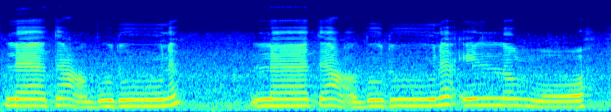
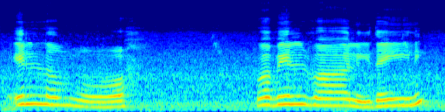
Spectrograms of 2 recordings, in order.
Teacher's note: اللہ کے نام سے پہلے زبر آ گئی اس لیے اللہ کا نام موٹا ادا کیا جاتا ہے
